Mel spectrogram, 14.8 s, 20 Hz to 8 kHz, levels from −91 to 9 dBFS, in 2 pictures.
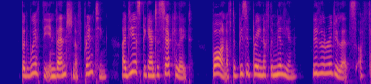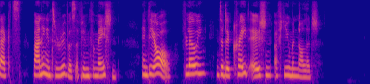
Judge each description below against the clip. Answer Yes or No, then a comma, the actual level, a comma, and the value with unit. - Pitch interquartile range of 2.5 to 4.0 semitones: Yes, average, 3.7 semitones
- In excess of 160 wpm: No, average, 155 wpm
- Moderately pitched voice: No, high, 245 Hz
